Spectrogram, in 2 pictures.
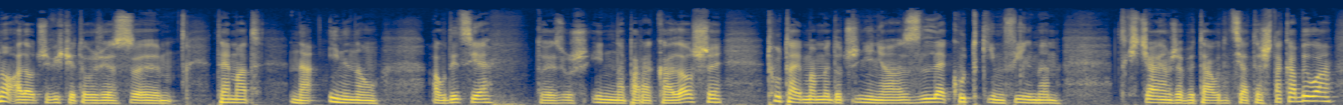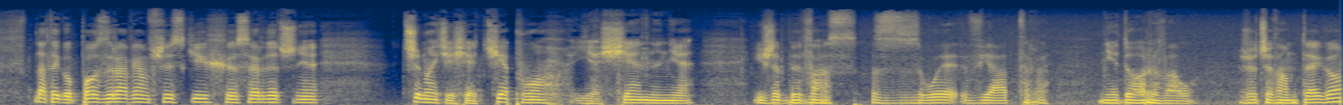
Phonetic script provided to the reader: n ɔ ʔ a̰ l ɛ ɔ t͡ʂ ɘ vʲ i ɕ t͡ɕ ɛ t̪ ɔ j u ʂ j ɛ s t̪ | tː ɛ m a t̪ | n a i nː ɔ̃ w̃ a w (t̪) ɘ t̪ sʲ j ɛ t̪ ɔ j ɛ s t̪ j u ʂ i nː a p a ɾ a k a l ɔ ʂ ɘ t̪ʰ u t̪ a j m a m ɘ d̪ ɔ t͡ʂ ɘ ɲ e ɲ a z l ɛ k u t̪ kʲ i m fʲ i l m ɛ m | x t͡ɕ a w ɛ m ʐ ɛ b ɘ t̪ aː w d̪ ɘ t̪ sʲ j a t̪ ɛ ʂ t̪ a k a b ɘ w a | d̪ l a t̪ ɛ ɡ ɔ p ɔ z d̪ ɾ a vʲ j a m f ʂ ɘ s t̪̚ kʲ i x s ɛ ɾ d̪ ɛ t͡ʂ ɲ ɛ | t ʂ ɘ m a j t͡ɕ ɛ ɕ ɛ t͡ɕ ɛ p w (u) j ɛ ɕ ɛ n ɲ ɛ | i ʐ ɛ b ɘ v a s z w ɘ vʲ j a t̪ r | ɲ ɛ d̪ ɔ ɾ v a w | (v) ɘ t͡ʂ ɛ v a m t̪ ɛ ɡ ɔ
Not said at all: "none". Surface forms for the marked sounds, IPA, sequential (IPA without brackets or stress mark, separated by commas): d̪, ɔ, ʐ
